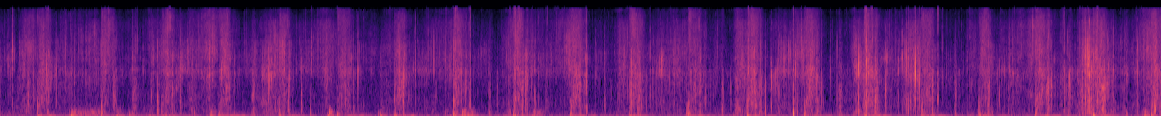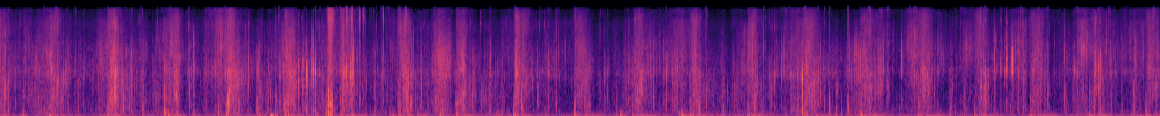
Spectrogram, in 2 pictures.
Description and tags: Walking o ground
Footsteps on a gravel road
foot, footsteps, gravel, ground, step, steps, walk, walking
